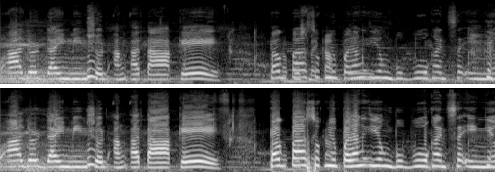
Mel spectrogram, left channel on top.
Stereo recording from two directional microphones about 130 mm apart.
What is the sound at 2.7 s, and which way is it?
A woman's voice, 55° right (ahead or behind).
